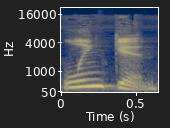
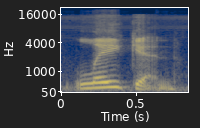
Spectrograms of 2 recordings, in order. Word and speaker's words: Laken: Critics pointing out he called her Lincoln instead of Laken.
